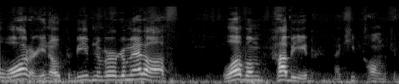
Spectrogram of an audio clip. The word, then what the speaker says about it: Khabib: Khabib Nurmagomedov, love him, Habib. I keep calling him Khabib. I know the K is silent.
